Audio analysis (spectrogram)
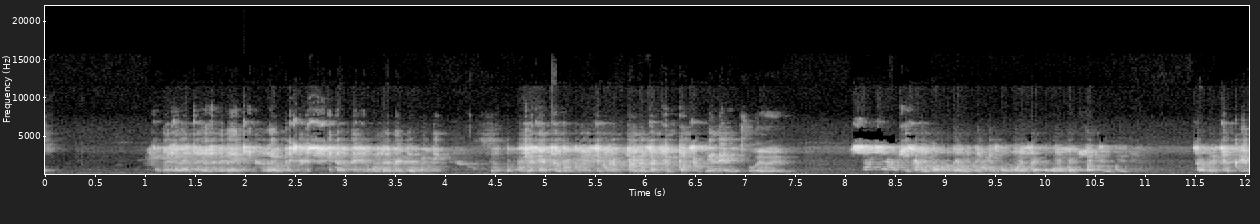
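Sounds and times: voices through small speaker: 0.0 - 0.2, 0.9 - 12.0.

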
